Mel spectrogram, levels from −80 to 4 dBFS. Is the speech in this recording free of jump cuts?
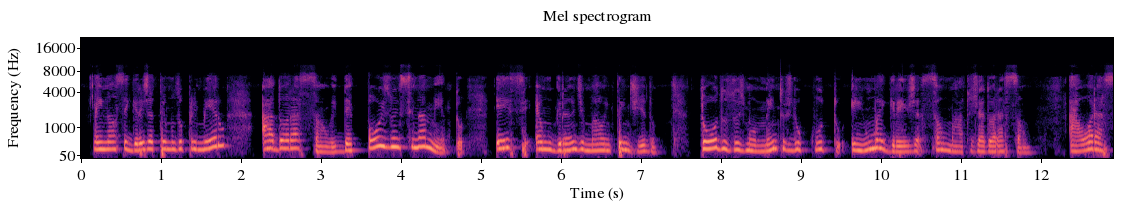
yes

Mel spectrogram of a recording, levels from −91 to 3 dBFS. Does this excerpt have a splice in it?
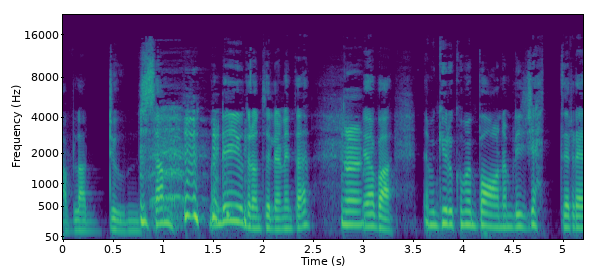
yes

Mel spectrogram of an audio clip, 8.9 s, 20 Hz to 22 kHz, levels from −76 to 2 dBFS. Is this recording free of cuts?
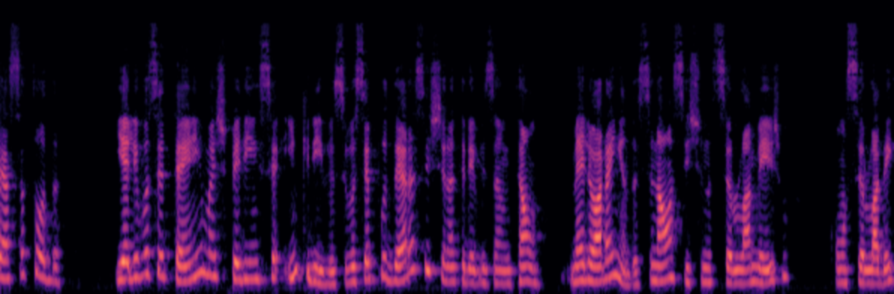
yes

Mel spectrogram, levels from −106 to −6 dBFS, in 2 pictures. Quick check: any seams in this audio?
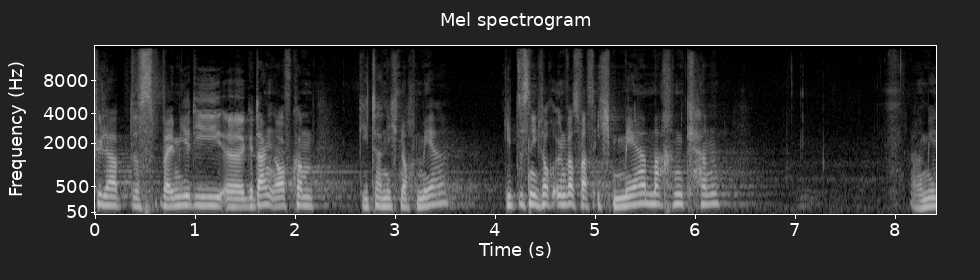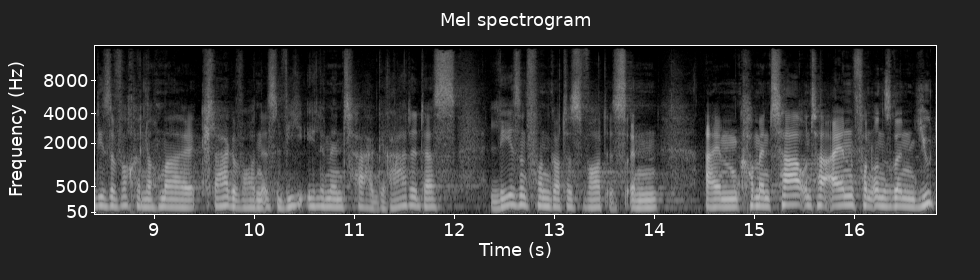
no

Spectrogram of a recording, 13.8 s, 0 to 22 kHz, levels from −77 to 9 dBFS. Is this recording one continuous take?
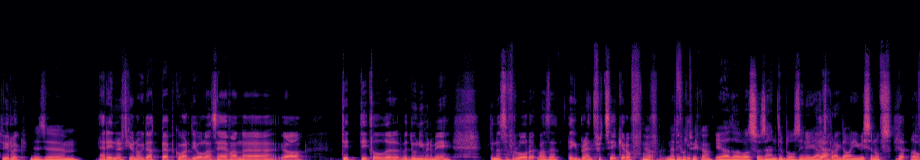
yes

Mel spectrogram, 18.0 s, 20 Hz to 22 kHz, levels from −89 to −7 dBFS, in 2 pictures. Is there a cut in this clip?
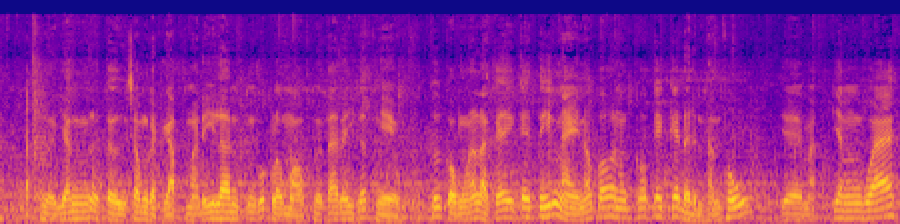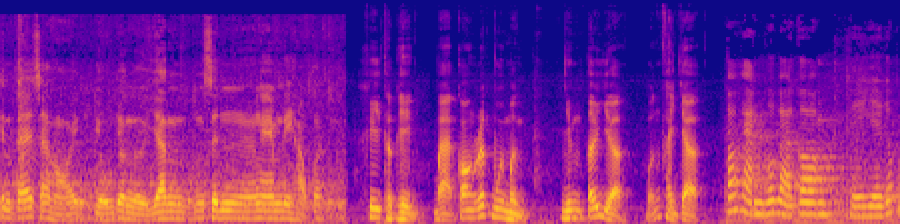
yes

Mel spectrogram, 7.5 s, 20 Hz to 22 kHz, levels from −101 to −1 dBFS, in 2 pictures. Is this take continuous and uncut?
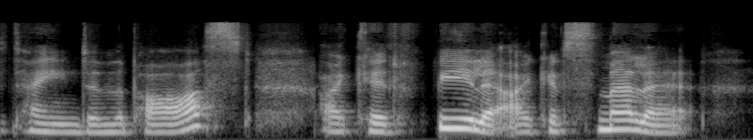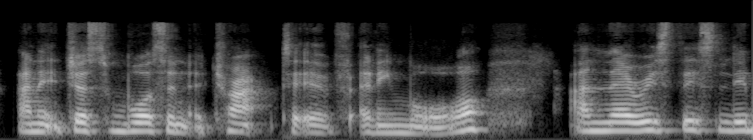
no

